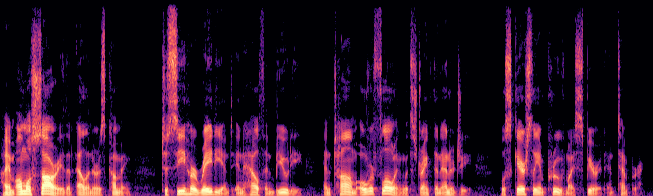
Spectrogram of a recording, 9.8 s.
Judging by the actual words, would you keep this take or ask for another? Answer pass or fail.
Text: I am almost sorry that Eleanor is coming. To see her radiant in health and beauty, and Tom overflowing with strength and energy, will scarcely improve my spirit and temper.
pass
